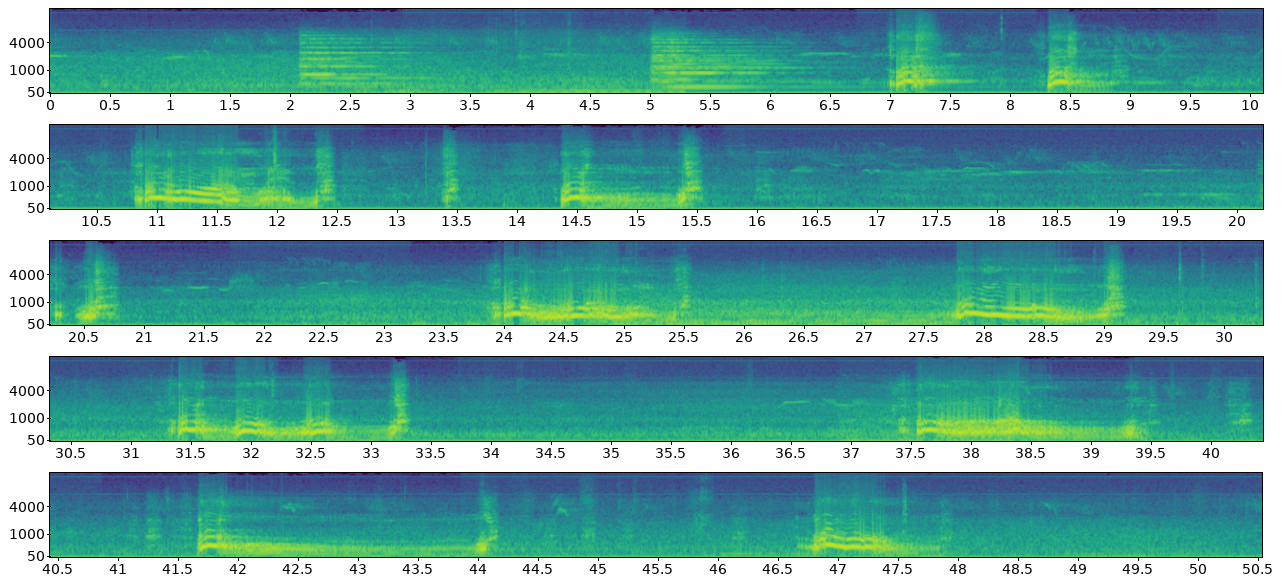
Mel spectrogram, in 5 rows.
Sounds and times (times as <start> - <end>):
Growling: 14.5 - 15.6, 23.9 - 25.6, 27.7 - 29.2, 31.3 - 33.3, 37.3 - 39.7, 41.3 - 44.2, 46.1 - 48.0.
